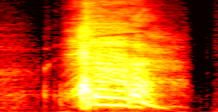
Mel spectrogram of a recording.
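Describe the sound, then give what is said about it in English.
A single throaty cough, voiced and somewhat drawn out with a falling, groaning tone, lasting under a second. It stands alone with no talking around it. “Now with added cough.”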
